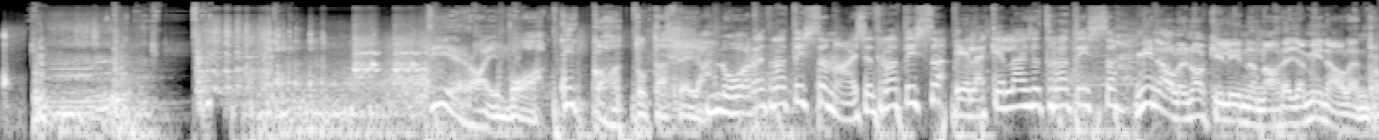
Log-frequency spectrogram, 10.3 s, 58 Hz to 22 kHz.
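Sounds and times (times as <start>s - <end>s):
car engine starting: 0.5s - 3.2s
speech: 3.2s - 10.3s.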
